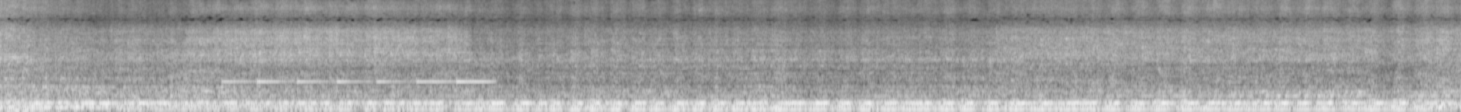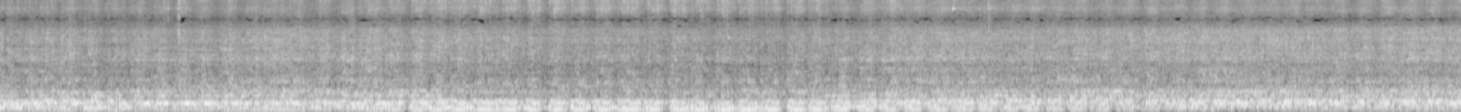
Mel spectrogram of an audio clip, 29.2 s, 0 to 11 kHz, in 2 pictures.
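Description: Twin-turbo 2005 Corvette's LS2 V8, with built heads and a BTR Stage 2 turbo cam, idling steadily on its first run. A warning chime beeps in a quick row of short beeps about two seconds in.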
